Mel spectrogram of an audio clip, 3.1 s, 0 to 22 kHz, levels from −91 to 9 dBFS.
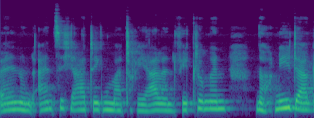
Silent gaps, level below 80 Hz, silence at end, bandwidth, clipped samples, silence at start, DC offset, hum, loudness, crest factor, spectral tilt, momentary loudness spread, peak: none; -78 dBFS; 0 s; 17 kHz; under 0.1%; 0 s; under 0.1%; none; -29 LUFS; 16 dB; -4.5 dB/octave; 6 LU; -12 dBFS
